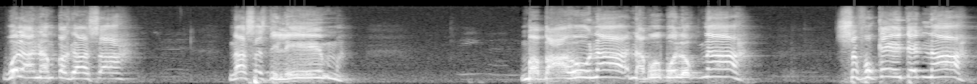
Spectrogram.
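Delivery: rising fervor, proclaim it; impassioned preaching. Acted. Pastor declaring God's word to the congregation, loud and rising.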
